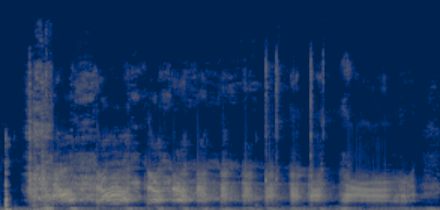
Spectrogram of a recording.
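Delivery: gleeful villain laugh; evil villain laugh. Acted. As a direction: cackle like a villain. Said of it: "That sounded like an evil villain laugh".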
